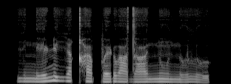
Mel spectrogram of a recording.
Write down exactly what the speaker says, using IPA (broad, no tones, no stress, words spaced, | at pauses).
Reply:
ine ɳiːqʰəpə ɽʊːdˤɯːnũ nʊ lʊ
